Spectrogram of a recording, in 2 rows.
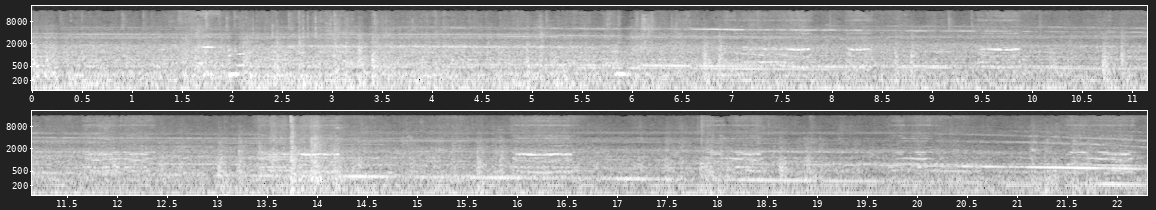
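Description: Running sound inside a Tobu 30000 series commuter train car: wheels on rail, with the traction motor whine falling slowly in pitch as the train brakes, then dropping steeply near the end. A few sharp clicks from rail joints come through.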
